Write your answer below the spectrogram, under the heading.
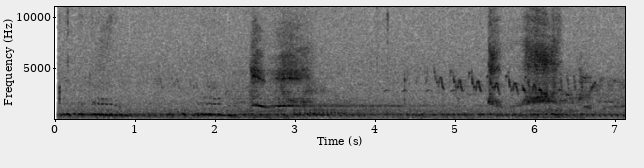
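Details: Black grouse at a lek in Karelia, Russia, 2016, during a hunt: a steady, low, dove-like bubbling rookoo runs throughout, broken twice by harsh, hissing, sneeze-like whooshes.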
